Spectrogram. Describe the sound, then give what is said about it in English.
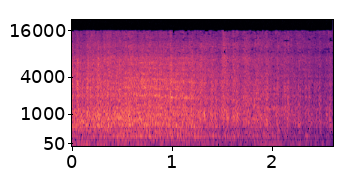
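A train rolls past on the rails, a loud, steady rumble with rattling wheel clatter throughout, easing off only slightly near the end. “Elsewhere, a train rolls by.”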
